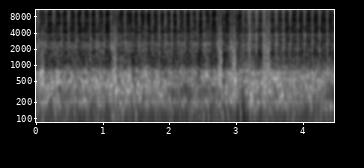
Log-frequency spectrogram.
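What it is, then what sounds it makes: Paper coloring sheet. The felt tip of a plastic marker, held in the fingers, rubs across a thin printed paper coloring sheet with a Harry Potter picture lying flat on a surface. About forty quick, even coloring strokes produce a steady, bright, hissy scratching with very little low end.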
